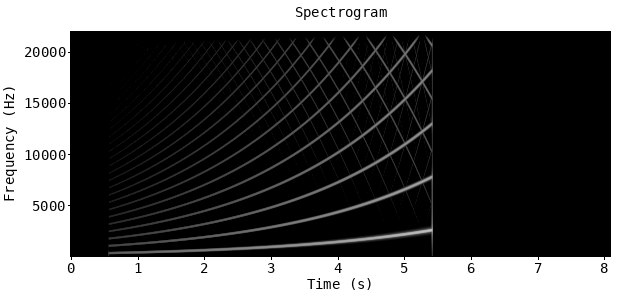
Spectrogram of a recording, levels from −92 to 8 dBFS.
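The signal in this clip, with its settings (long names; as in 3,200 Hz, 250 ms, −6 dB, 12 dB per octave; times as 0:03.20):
pitch glide with a swell square, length 4.85 s, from 355 Hz, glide +34.5 semitones, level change +39 dB, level −19 dB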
